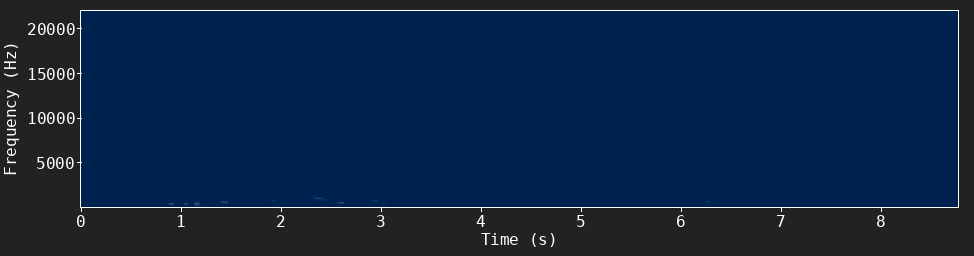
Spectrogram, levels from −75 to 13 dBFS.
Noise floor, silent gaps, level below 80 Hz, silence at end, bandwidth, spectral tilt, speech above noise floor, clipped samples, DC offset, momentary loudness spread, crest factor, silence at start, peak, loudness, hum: under -90 dBFS; none; under -90 dBFS; 0 s; 7.2 kHz; -3 dB/octave; over 21 dB; under 0.1%; under 0.1%; 5 LU; 24 dB; 0.05 s; -50 dBFS; -67 LUFS; none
